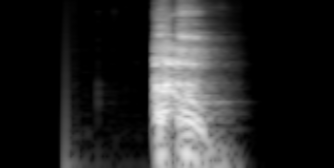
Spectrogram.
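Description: A man clears his throat once, about a second in.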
